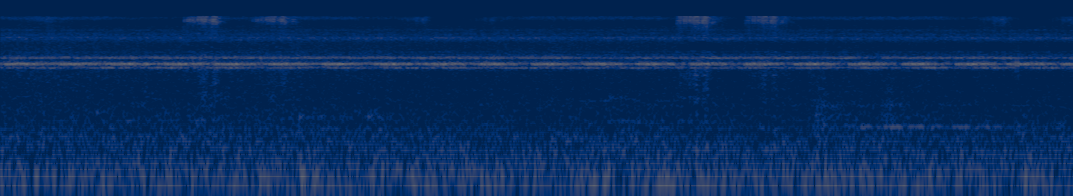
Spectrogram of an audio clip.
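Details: Crickets call by the beach in a dense, ringing, high-pitched drone. Quick doubled chirps sit above it and recur every few seconds, with a low hiss beneath.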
